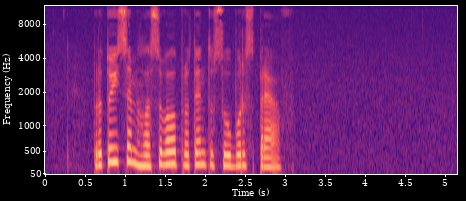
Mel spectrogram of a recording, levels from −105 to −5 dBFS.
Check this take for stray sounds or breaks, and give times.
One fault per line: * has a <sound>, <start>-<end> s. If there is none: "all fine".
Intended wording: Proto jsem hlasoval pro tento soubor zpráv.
all fine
